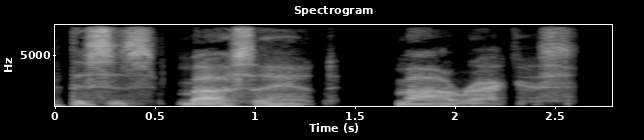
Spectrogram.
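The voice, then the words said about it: Attempted Elvis impression voice. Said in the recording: “that was my Elvis impression ... That was a good impression, but not of Elvis ... A good voice ... that pretty mama. Voice.”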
